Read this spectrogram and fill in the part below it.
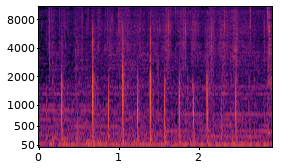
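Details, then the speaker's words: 2013 Ford Fusion rear shock top mount rocked by hand, giving dull, uneven clunks a bit over one a second, the noise heard inside the car; worn rear shock top mount. "so right there is the top of the mount and you see that it got some wobble to it we can hear that noise"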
